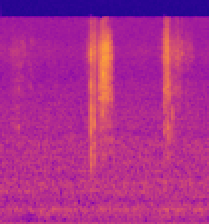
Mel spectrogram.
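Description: A deck of tarot cards being handled and split by hand: two short papery swishes of the cards sliding, one about a second in and a shorter one near the end, over a steady low hum.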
